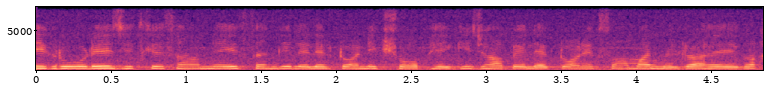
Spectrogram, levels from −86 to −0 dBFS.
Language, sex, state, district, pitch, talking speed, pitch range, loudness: Hindi, female, Bihar, Sitamarhi, 230 Hz, 210 wpm, 225-245 Hz, -18 LUFS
